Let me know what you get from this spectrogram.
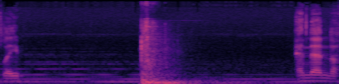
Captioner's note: loud thumping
